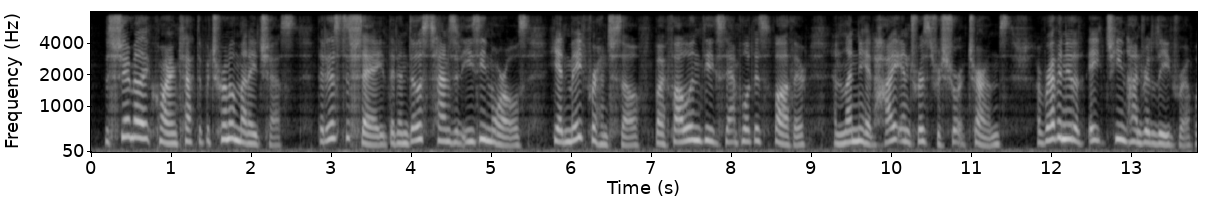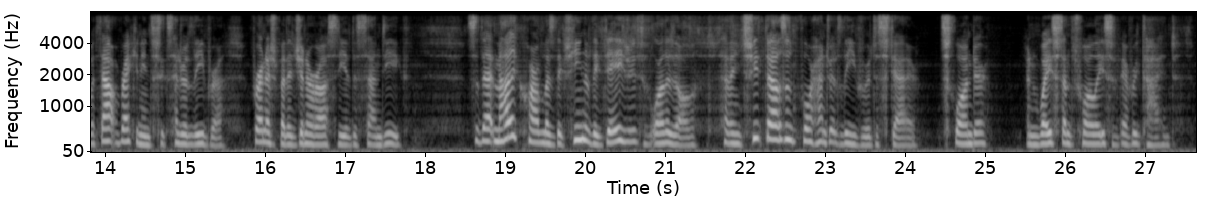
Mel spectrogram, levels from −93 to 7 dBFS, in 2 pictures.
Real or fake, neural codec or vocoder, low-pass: fake; autoencoder, 22.05 kHz, a latent of 192 numbers a frame, VITS, trained on many speakers; 7.2 kHz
